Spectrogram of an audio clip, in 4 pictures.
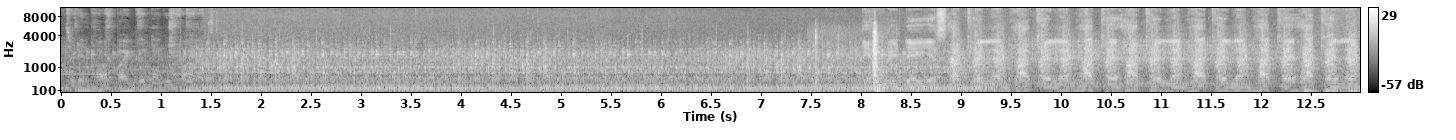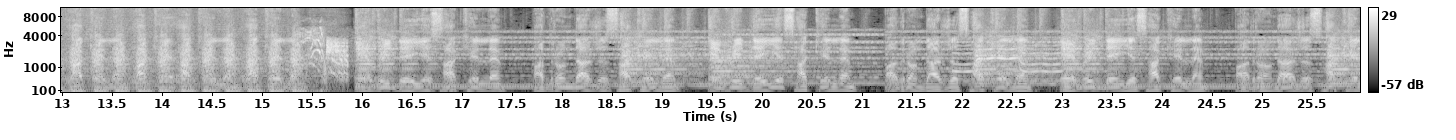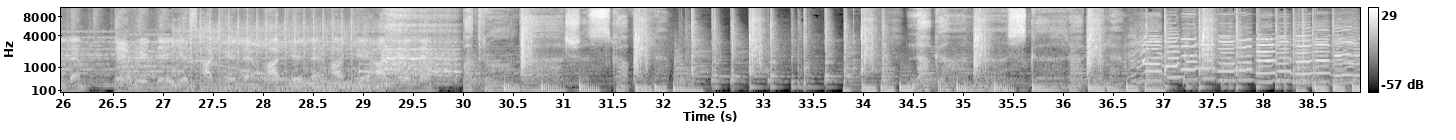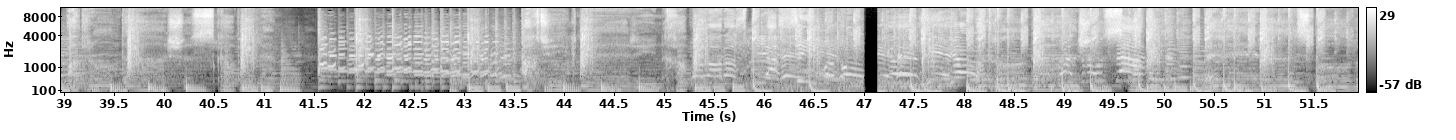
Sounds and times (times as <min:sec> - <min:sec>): Music: 0:00.0 - 0:01.4, 0:07.5 - 0:51.9.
